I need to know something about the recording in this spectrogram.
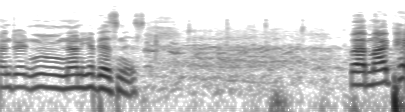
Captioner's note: laughter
